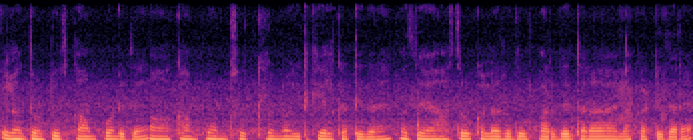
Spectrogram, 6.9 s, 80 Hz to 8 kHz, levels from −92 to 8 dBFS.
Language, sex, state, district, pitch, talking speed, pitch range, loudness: Kannada, female, Karnataka, Raichur, 155 Hz, 145 wpm, 150-165 Hz, -17 LUFS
